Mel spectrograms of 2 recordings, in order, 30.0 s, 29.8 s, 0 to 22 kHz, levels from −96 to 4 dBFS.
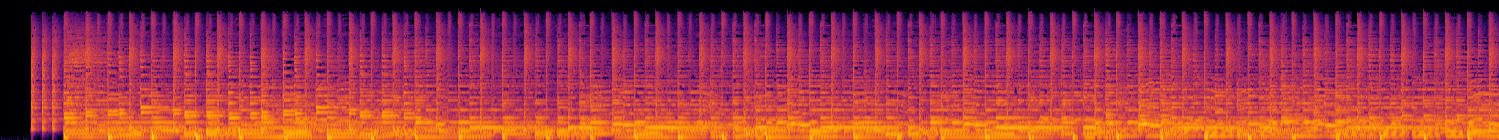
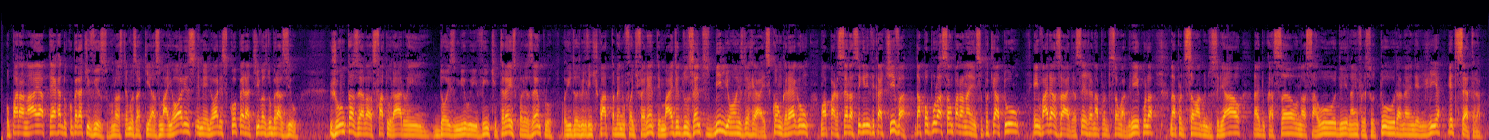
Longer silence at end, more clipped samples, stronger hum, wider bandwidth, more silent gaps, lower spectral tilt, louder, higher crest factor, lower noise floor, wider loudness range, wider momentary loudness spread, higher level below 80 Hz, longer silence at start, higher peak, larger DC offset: about the same, 0 s vs 0.1 s; neither; neither; first, 16.5 kHz vs 11.5 kHz; neither; about the same, -5.5 dB/octave vs -6.5 dB/octave; about the same, -18 LUFS vs -17 LUFS; about the same, 16 dB vs 14 dB; first, -88 dBFS vs -40 dBFS; about the same, 2 LU vs 1 LU; about the same, 3 LU vs 5 LU; first, -26 dBFS vs -42 dBFS; first, 0.6 s vs 0 s; about the same, 0 dBFS vs -2 dBFS; neither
